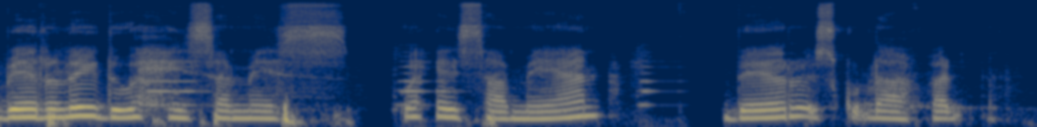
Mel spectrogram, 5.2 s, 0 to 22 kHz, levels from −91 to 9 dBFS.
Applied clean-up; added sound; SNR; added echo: neural mask model RNNoise.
